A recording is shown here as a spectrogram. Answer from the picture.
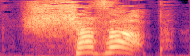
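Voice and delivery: very high exasperated yell; shouting. A narrator's reading. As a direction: yell it in frustration. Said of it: "shouted Matthew".

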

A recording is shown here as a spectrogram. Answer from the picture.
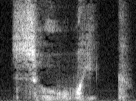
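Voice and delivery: breathy whisper of contempt. A narrator's reading. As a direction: let it fall to a whisper. Mother's bitter confession.

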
